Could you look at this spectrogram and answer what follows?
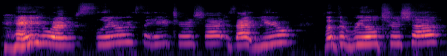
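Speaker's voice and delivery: high, bright-eyed hello to viewers; excited greeting. Real, not acted. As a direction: greet them with a big lifted voice. Greeting chat viewers by name.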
